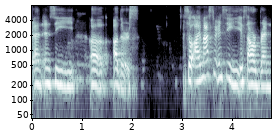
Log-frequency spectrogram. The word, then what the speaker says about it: iMaster: the Eye Master is our product brand so I master nce is the way how you say it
